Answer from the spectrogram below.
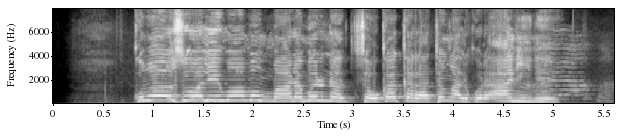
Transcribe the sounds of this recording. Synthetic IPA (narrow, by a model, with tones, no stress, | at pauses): kʷʊ˦ma˦wɐ˦s̬u˦ʔɐ˦liː˦moː˦mɪ˦˨mːaː˦na˦mʊ˦rnɐ˨sa˨wkɐ˦kɐ˨ɾaː˨tʊ˦ŋʔa˨lkʷʼʊ˨ɾʔaː˦niː˨neː˦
